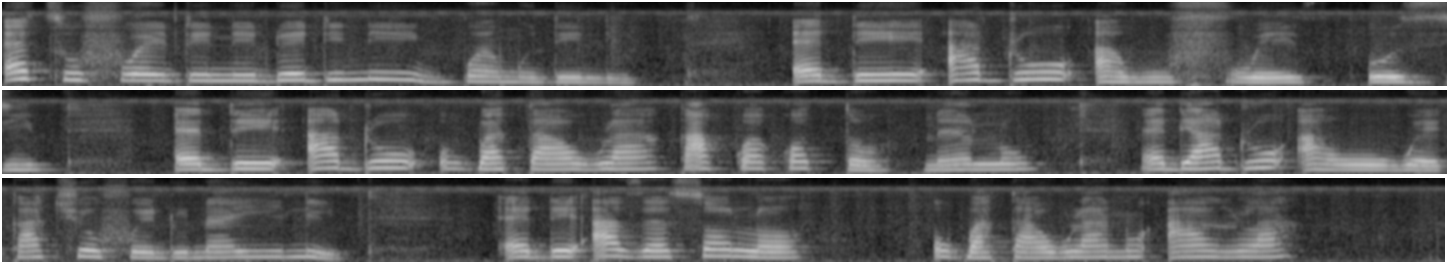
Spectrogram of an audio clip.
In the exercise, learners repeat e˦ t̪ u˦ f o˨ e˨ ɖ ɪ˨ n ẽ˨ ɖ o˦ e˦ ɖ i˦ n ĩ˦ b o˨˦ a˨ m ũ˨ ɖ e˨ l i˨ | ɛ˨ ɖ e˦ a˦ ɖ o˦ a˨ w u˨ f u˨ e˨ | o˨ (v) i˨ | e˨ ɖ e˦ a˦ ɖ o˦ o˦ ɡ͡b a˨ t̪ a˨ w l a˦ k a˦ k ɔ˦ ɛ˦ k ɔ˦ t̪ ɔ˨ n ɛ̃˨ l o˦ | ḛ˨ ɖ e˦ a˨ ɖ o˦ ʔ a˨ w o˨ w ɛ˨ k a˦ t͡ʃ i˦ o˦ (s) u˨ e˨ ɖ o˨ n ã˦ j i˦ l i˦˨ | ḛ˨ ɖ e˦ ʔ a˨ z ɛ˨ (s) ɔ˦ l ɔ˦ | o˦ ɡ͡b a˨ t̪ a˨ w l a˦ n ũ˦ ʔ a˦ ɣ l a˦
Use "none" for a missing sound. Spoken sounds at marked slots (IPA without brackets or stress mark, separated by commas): z, f, s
